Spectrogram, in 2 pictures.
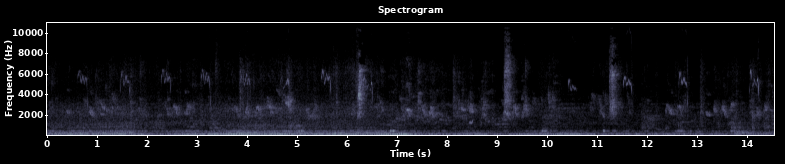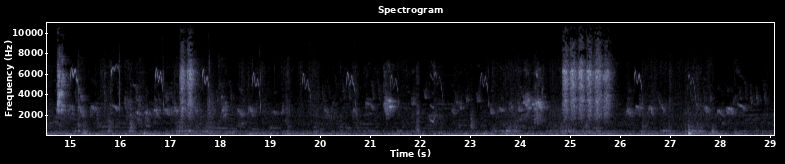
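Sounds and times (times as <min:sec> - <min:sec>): budgerigars chirping: 0:00.0 - 0:29.0.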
